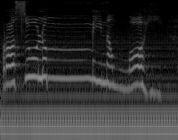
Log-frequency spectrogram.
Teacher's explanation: tanwin bertemu dengan mim, maka disebut dengan bacaan idgham bi gunnah. Idgham bi gunnah hurufnya ada 4, yaitu ya, wawu, mim, nun.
